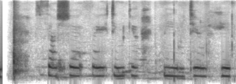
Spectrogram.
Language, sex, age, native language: Icelandic, male, 9, Icelandic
